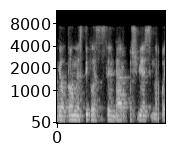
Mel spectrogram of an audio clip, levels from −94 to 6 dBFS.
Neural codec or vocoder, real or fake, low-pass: none; real; 7.2 kHz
